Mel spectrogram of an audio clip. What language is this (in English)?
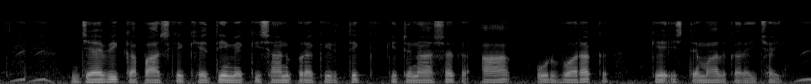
Magahi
